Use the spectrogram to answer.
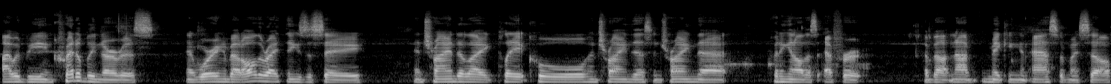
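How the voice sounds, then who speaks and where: The speaker has a Texan accent. The pace is fairly quick. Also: man. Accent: Texan American English. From Texas, Austin. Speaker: musician and relationship podcast co-host. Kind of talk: casual chat. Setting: bathtub in a forest retreat.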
